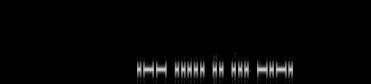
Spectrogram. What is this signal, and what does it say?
Morse code, heard as a keyed tone, about 38 wpm, 700 Hz. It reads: W5ISC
